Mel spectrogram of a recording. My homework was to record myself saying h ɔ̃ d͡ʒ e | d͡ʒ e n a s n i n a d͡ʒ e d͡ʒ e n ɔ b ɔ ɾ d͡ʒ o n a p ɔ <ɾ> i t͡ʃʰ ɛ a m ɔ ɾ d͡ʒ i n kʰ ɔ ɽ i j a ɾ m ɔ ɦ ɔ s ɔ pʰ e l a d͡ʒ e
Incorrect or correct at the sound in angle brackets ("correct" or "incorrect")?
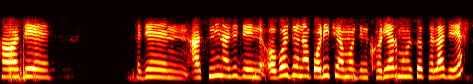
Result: incorrect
